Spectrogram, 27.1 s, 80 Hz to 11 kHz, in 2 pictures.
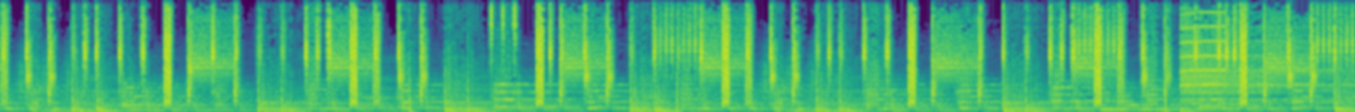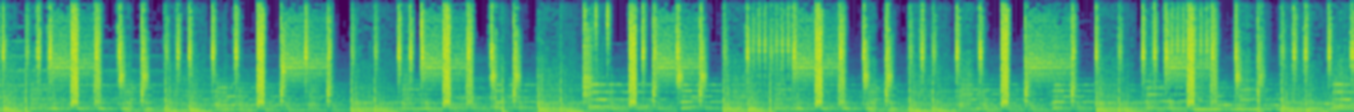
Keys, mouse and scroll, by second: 0.0-2.8 drag, 2.8 ctrl+z, 3.7 f, 4.8-7.9 drag, 8.2 ctrl+z, 9.5 ctrl+scroll down 1, 10.5-10.8 ctrl+scroll down 1, 12.2-13.7 drag, 13.7 ctrl+z, 15.3-15.9 ctrl+scroll down 2, 18.4-18.7 ctrl+scroll up 1, 19.1-22.3 drag, 23.6 ctrl+z, 24.5 ctrl+scroll down 1, 26.2 ctrl+scroll down 1.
